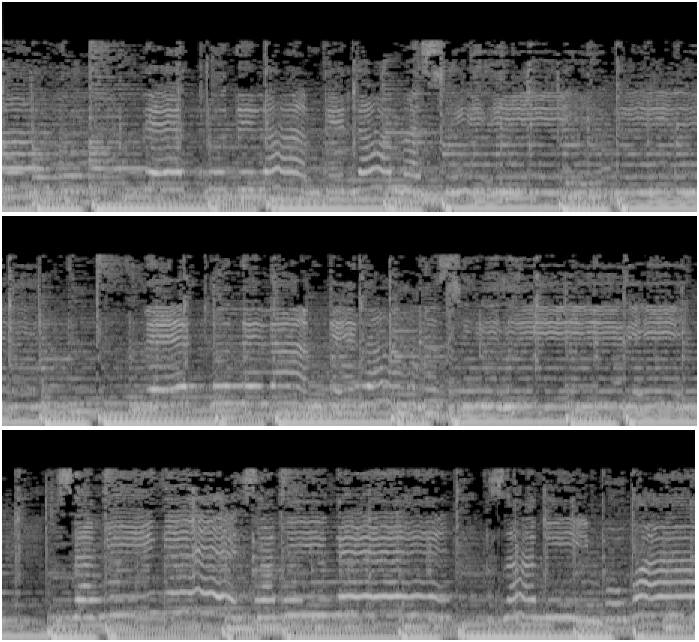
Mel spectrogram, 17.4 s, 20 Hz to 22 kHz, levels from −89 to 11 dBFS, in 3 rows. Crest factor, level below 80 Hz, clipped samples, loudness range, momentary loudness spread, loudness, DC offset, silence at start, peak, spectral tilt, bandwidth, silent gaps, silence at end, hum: 12 dB; -20 dBFS; under 0.1%; 1 LU; 3 LU; -18 LUFS; under 0.1%; 0 s; -6 dBFS; -4.5 dB/octave; 11.5 kHz; none; 0 s; none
